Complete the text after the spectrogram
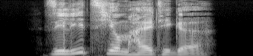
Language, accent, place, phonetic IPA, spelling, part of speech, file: German, Germany, Berlin, [ziˈliːt͡si̯ʊmˌhaltɪɡə], siliciumhaltige, adjective, De-siliciumhaltige.ogg
- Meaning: inflection of siliciumhaltig: 1. strong/mixed nominative/accusative feminine singular 2. strong nominative/accusative plural 3. weak nominative all-gender singular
